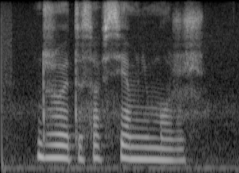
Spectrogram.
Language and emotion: Russian, neutral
